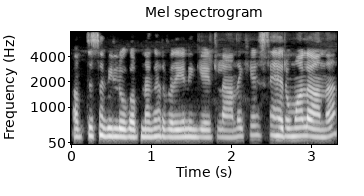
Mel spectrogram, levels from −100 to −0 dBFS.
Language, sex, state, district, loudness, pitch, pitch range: Garhwali, female, Uttarakhand, Uttarkashi, -15 LUFS, 210 Hz, 200-225 Hz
